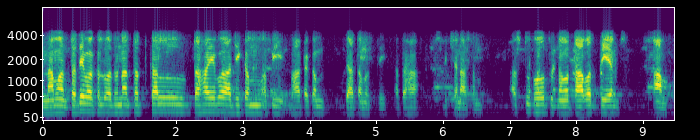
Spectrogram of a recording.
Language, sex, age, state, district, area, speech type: Sanskrit, male, 30-45, West Bengal, Murshidabad, urban, conversation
